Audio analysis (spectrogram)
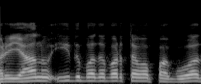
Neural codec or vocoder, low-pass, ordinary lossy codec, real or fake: codec, 16 kHz, 4 kbps, X-Codec, WavLM features, trained on Multilingual LibriSpeech; 7.2 kHz; Opus, 64 kbps; fake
